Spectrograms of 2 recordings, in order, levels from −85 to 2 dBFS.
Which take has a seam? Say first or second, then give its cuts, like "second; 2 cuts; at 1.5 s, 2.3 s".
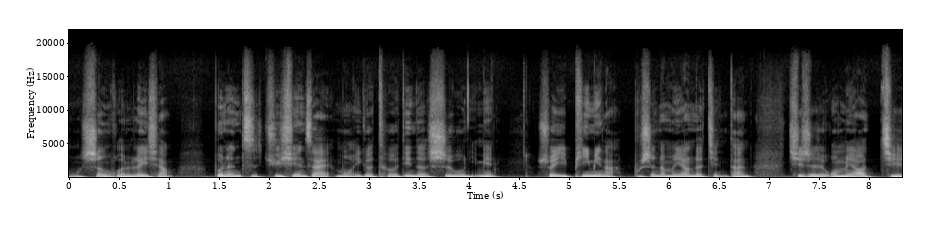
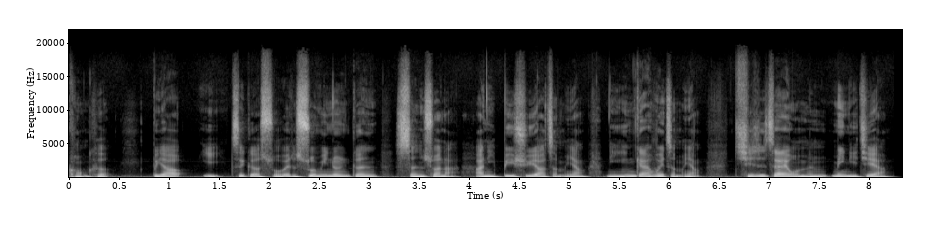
second; 1 cut; at 4.1 s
